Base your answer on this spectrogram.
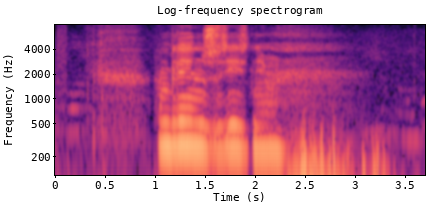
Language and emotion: Russian, sad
